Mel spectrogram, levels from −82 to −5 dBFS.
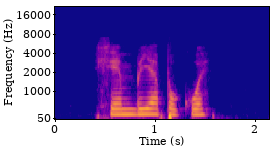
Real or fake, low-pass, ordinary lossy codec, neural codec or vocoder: real; 7.2 kHz; Opus, 16 kbps; none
